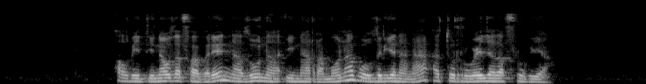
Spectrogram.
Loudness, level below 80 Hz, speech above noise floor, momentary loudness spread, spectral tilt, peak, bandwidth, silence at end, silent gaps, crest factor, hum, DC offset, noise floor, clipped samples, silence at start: -23 LUFS; -64 dBFS; 47 dB; 7 LU; -6.5 dB/octave; -6 dBFS; 11.5 kHz; 0.95 s; none; 18 dB; none; under 0.1%; -70 dBFS; under 0.1%; 1.15 s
